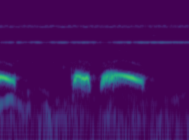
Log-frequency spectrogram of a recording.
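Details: A single spotted dove phrase in the rapid 'lèo gù' cooing style: a soft coo tail, then one short hollow note and a drawn-out, slowly descending coo, in quiet surroundings.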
